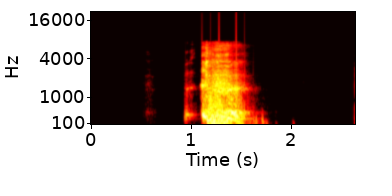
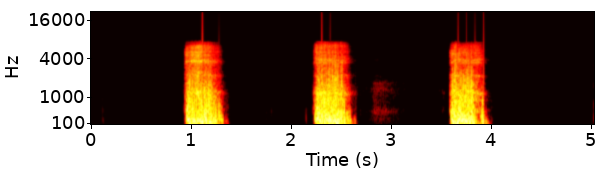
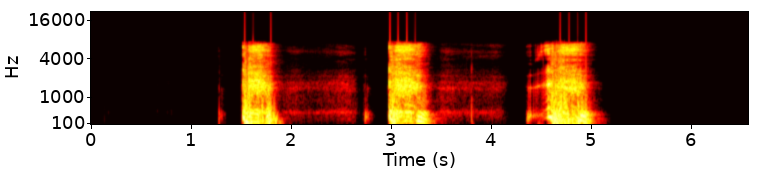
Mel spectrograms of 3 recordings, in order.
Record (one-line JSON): {"cough_length": "2.6 s", "cough_amplitude": 28943, "cough_signal_mean_std_ratio": 0.34, "exhalation_length": "5.0 s", "exhalation_amplitude": 30575, "exhalation_signal_mean_std_ratio": 0.37, "three_cough_length": "6.6 s", "three_cough_amplitude": 31264, "three_cough_signal_mean_std_ratio": 0.36, "survey_phase": "beta (2021-08-13 to 2022-03-07)", "age": "18-44", "gender": "Male", "wearing_mask": "No", "symptom_cough_any": true, "symptom_runny_or_blocked_nose": true, "symptom_shortness_of_breath": true, "symptom_sore_throat": true, "symptom_abdominal_pain": true, "symptom_fatigue": true, "symptom_fever_high_temperature": true, "symptom_headache": true, "symptom_change_to_sense_of_smell_or_taste": true, "symptom_loss_of_taste": true, "smoker_status": "Current smoker (11 or more cigarettes per day)", "respiratory_condition_asthma": false, "respiratory_condition_other": false, "recruitment_source": "Test and Trace", "submission_delay": "1 day", "covid_test_result": "Positive", "covid_test_method": "RT-qPCR", "covid_ct_value": 21.2, "covid_ct_gene": "ORF1ab gene"}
